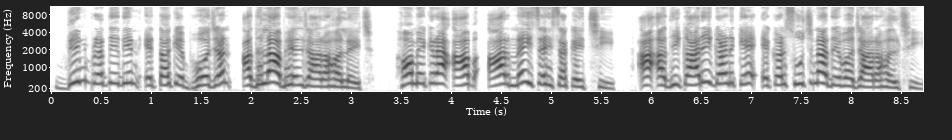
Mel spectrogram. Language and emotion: Maithili, angry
